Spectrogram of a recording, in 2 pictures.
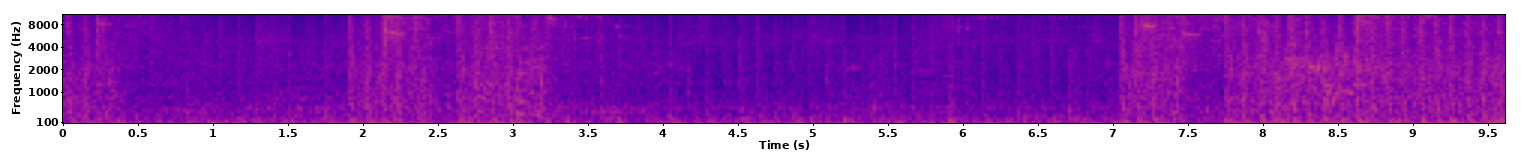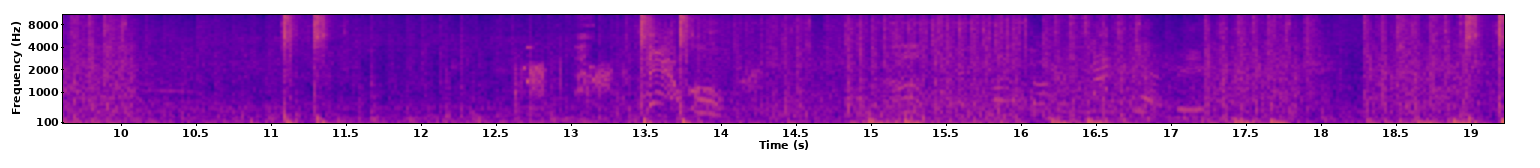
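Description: Sustained automatic gunfire in Watch Dogs Legion: dense, rapid bursts of shots crackle almost nonstop at close range, with a few sharper reports punching through near the end.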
